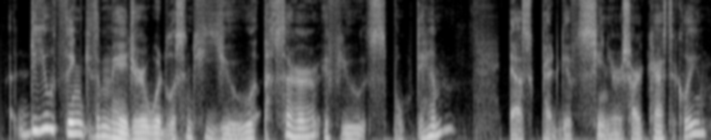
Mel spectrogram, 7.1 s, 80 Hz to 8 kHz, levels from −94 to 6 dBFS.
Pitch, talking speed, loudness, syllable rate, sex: 115 Hz, 160 wpm, -21 LUFS, 4.9 syllables/s, male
